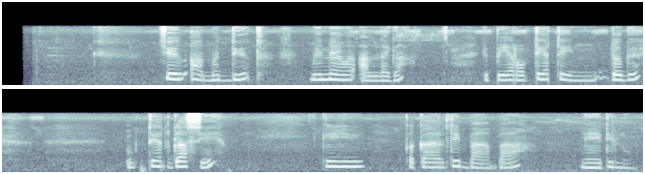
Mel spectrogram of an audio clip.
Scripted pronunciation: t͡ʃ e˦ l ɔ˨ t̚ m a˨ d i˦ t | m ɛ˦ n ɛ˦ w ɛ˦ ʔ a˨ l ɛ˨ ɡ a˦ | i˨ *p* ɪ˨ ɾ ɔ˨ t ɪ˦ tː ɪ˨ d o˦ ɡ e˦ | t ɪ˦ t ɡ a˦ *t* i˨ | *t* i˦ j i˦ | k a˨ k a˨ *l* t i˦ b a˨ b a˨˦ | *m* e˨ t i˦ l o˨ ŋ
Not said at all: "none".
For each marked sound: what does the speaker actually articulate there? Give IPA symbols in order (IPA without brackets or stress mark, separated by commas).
p, s, k, ɾ, ŋ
